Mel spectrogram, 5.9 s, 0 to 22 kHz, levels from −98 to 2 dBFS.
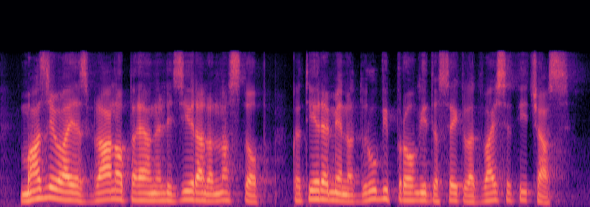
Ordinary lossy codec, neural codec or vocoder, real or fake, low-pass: none; codec, 16 kHz, 0.8 kbps, ZipCodec; fake; none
